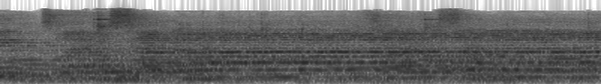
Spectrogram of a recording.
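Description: A choir singing a church hymn, several voices holding long notes together.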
